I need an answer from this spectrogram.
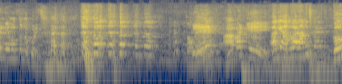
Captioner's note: coughs from background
